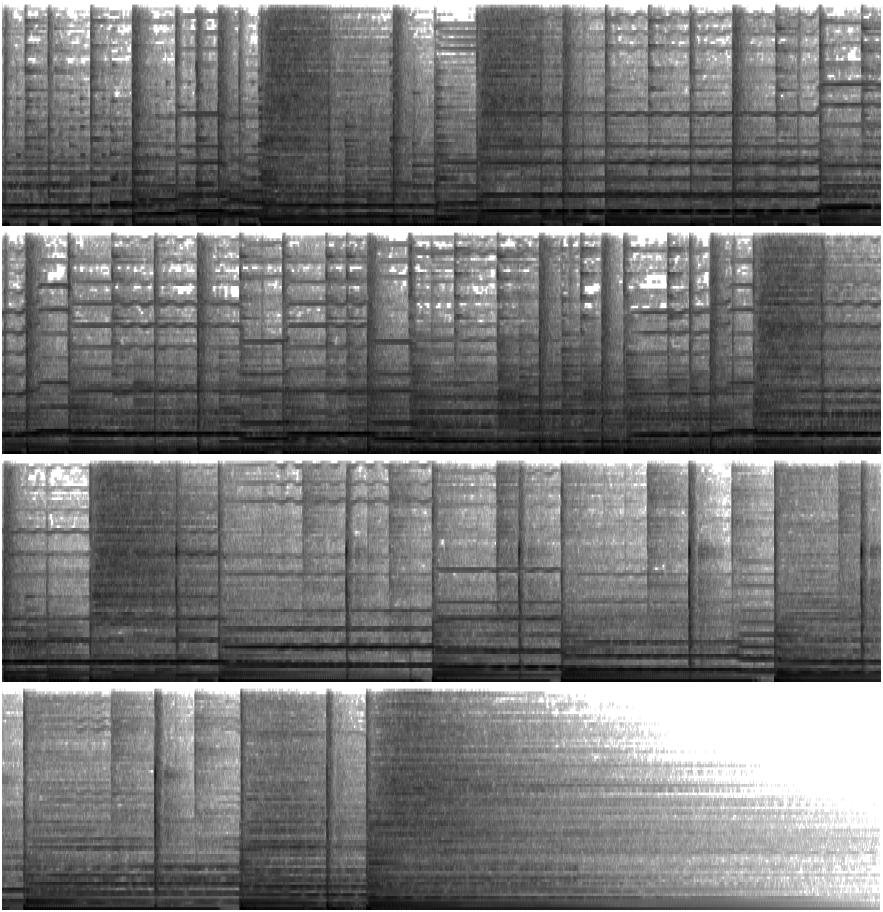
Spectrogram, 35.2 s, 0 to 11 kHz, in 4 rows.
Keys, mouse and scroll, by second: 4.5 ctrl+shift+a, 4.9 space, 11.0 ctrl+shift+a, 11.4 alt+scroll down 1, 11.6 space, 12.3 alt+scroll up 1, 13.0 space, 15.8 ctrl+shift+a, 16.1 alt+scroll down 1, 16.4 space, 17.6 alt+scroll up 1, 19.0 alt+scroll down 1, 19.3 space, 20.2 alt+scroll up 1, 23.6-24.0 alt+scroll up 1, 24.0 space, 25.3-26.4 alt+scroll down 1, 27.2 space, 28.5 alt+scroll down 1, 29.3-29.7 alt+scroll up 1, 30.1 alt+scroll down 1.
